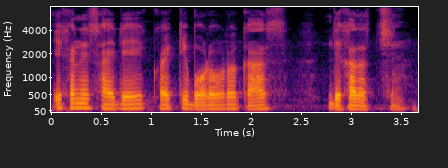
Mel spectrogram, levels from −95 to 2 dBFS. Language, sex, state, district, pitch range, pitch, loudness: Bengali, male, West Bengal, Alipurduar, 100-115 Hz, 105 Hz, -23 LUFS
